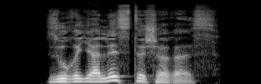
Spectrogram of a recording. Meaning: strong/mixed nominative/accusative neuter singular comparative degree of surrealistisch
- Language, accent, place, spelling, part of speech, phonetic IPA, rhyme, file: German, Germany, Berlin, surrealistischeres, adjective, [zʊʁeaˈlɪstɪʃəʁəs], -ɪstɪʃəʁəs, De-surrealistischeres.ogg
